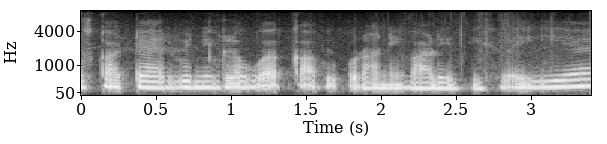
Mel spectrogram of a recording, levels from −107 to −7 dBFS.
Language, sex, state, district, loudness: Hindi, female, Punjab, Kapurthala, -18 LUFS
